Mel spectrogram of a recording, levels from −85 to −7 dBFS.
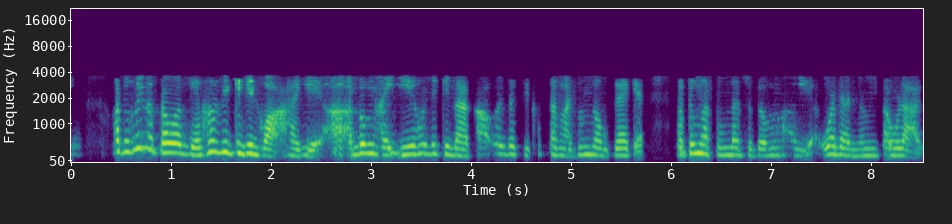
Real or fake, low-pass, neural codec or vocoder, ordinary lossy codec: fake; 3.6 kHz; codec, 24 kHz, 0.9 kbps, WavTokenizer, medium music audio release; MP3, 32 kbps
